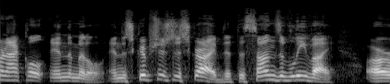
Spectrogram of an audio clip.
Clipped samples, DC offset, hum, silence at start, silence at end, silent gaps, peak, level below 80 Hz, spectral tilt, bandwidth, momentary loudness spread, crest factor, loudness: under 0.1%; under 0.1%; none; 0 s; 0 s; none; -2 dBFS; -70 dBFS; -3 dB/octave; 14 kHz; 8 LU; 18 dB; -20 LUFS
